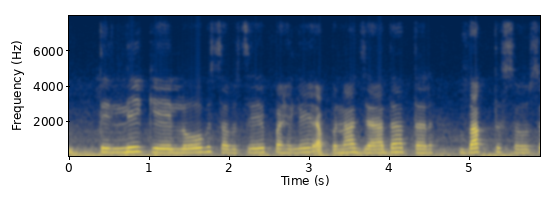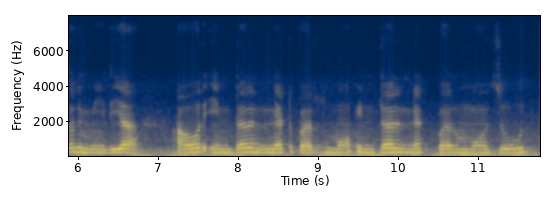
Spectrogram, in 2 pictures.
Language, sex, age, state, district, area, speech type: Urdu, female, 30-45, Delhi, New Delhi, urban, spontaneous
